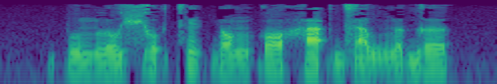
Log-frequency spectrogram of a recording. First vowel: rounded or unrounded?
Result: rounded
